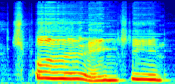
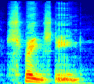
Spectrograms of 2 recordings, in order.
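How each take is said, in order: First: Drawn-out name. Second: Said in the usual way. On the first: Real, not acted. Searching the web for [name], high and drawn-out name.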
